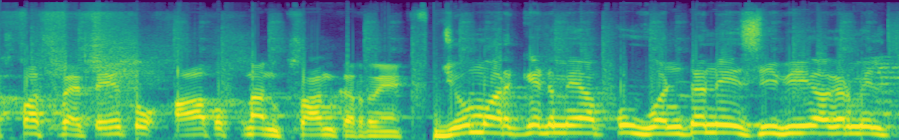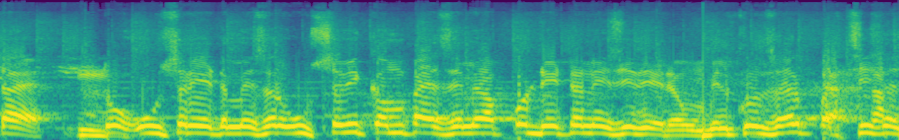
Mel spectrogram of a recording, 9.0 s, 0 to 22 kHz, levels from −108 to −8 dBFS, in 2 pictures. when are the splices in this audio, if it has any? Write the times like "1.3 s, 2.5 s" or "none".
2.1 s, 8.0 s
